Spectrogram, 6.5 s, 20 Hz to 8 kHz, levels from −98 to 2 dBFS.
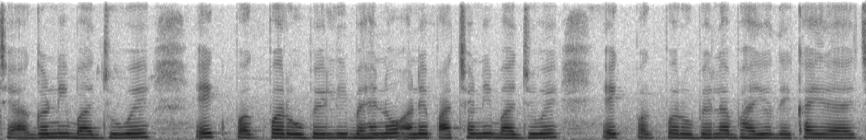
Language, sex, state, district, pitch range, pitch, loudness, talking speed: Gujarati, female, Gujarat, Valsad, 190-205 Hz, 200 Hz, -16 LUFS, 185 wpm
